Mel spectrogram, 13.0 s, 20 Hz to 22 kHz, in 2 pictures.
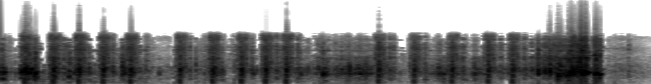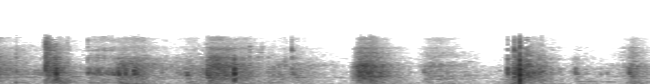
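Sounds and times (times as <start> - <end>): airsoft guns firing: 0.0 - 6.0.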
